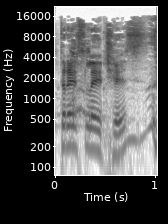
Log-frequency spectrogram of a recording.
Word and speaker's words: tres leches: Number one, little disrespectful with the way you're pronouncing it. – I rolled the R, at least. I gave it a shot. – It's called tres leches.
